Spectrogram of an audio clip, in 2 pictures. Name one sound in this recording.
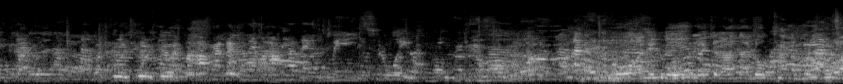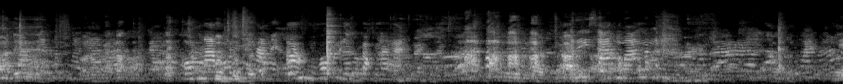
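Dishes and spoons clink as food is served.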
